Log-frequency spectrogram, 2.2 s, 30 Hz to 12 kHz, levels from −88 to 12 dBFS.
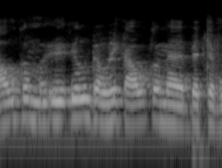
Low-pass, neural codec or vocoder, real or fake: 7.2 kHz; none; real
